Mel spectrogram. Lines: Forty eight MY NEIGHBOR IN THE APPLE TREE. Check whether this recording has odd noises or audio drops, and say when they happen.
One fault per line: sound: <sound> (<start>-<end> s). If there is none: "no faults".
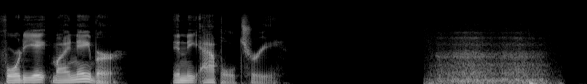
sound: breath (4.2-5.7 s)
